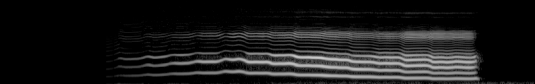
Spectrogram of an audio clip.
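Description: From 0.0 to 3.22 s, the fade-in of the music carries truncation distortion on a fade. The level is held to coarse, undithered steps, which fits an 8-bit stage. Until 2.58 s the waveform shows square steps, heard as gritty distortion, with broadband hash on a spectrogram.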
